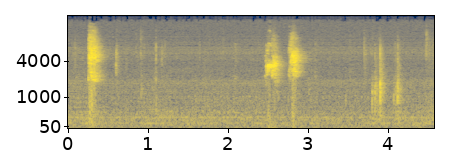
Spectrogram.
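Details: Sparrow living inside a home after entering via the balcony in autumn 2006, wild rather than bought; short bright high chirps, one alone then a close pair about two seconds later, followed by softer lower twitters.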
